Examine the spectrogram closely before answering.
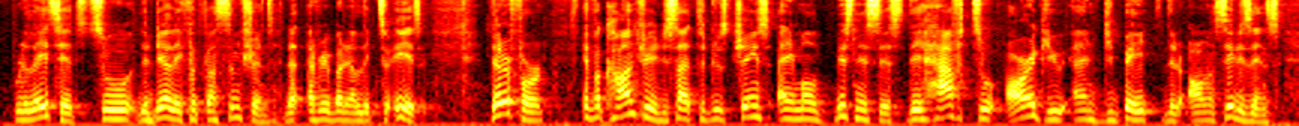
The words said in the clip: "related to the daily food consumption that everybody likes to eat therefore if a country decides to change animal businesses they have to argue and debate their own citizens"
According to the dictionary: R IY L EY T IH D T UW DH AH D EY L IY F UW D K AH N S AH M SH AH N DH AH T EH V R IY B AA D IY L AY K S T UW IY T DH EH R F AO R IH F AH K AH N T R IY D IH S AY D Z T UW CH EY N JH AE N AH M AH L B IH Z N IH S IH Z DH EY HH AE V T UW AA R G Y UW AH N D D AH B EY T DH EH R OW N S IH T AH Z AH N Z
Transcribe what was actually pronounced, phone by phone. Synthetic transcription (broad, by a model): R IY L EY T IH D T UW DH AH D EY L IY F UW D K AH N S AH M SH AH N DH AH T EH V R IY B AA D IY L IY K T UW IY T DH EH R F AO R IH F AH K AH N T R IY D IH S AY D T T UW CH EY N JH AE N AH M AH L B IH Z N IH S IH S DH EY HH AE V T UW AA R G Y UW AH N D D AH B EY T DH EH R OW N S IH T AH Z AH N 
